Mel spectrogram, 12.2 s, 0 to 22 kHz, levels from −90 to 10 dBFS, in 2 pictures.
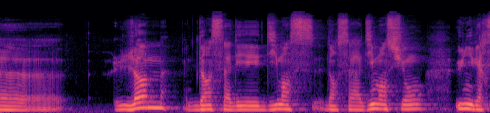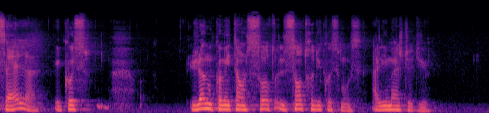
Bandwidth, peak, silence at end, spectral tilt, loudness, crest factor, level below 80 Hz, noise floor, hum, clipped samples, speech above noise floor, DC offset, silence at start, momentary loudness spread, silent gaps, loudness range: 13.5 kHz; -8 dBFS; 0.7 s; -5.5 dB/octave; -25 LUFS; 18 dB; -62 dBFS; -61 dBFS; none; under 0.1%; 37 dB; under 0.1%; 0 s; 14 LU; none; 4 LU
